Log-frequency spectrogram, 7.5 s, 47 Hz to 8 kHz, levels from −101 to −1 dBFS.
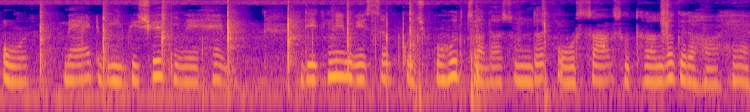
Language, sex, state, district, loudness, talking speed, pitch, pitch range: Hindi, male, Punjab, Fazilka, -28 LUFS, 150 wpm, 200 Hz, 190-215 Hz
